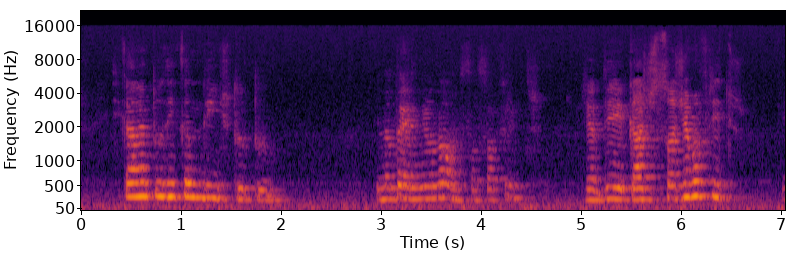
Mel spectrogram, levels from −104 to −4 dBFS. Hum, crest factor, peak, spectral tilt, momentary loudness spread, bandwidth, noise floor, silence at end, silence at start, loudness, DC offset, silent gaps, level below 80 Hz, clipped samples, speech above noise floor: none; 18 dB; -22 dBFS; -5.5 dB/octave; 21 LU; 16 kHz; -60 dBFS; 0 s; 0 s; -39 LUFS; under 0.1%; none; -62 dBFS; under 0.1%; 21 dB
